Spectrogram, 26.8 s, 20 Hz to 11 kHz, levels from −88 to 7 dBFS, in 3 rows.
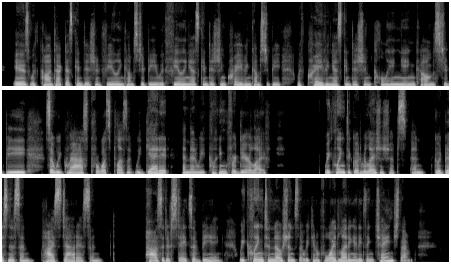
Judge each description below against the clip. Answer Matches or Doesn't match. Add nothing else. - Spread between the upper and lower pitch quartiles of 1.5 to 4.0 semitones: Matches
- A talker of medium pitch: Matches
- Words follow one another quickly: Doesn't match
